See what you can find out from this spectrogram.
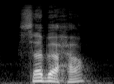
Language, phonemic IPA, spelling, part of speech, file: Arabic, /sabħ/, سبح, noun, Ar-سبح.ogg
- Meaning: 1. verbal noun of سَبَحَ (sabaḥa) (form I) 2. praise, laudation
